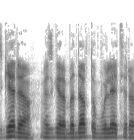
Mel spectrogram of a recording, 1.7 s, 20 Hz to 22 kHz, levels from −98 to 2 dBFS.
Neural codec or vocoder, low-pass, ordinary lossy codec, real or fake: none; 19.8 kHz; MP3, 48 kbps; real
